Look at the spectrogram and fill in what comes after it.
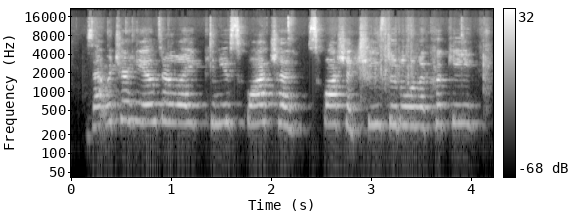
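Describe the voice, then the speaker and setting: A woman puts on a squeaky, high-pitched character voice. She talks fairly quickly in a monotone, flat delivery. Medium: read story.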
